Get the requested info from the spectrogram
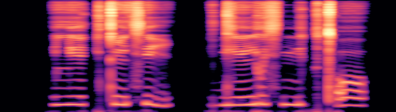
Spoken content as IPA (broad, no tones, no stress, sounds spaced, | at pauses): lʲ eː k t ĩ sʲ ɾ i | dʲ ẽ j ʊ sʲ nʲ ʊ k tʼ ɔ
